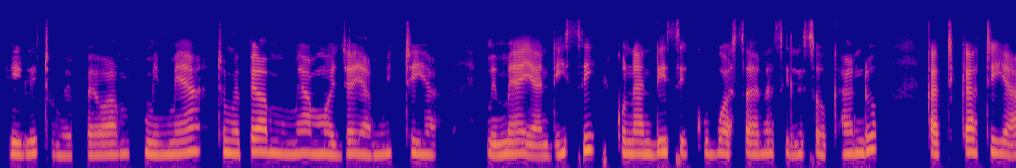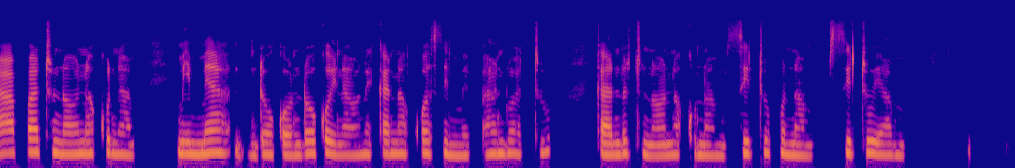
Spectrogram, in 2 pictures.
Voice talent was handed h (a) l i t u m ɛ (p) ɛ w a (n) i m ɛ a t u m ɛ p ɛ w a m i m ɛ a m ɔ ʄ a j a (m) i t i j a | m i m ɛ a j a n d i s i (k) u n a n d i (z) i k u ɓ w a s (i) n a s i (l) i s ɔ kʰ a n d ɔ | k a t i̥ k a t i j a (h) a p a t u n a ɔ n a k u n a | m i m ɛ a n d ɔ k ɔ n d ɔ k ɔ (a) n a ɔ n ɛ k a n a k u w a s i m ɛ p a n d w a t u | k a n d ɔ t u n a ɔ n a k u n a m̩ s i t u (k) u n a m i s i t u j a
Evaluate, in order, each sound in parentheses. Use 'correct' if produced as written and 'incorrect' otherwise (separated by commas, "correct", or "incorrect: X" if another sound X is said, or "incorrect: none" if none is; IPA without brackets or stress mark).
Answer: incorrect: i, correct, incorrect: m, correct, correct, incorrect: s, incorrect: a, correct, correct, incorrect: i, correct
